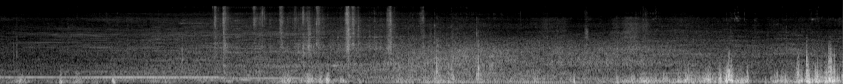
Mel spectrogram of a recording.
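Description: Car engine and tyres as a car drives over the level crossing close by, a low rumble swelling in the middle. A steady hum stops about two seconds in.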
